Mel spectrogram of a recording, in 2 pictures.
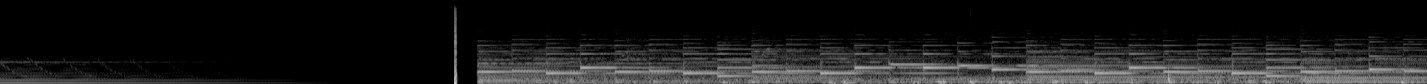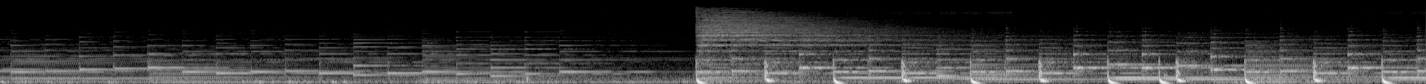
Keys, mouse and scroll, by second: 9.7 click, 10.8 s, 14.2 2, 16.8 Tab, 17.0-18.0 scroll down 5, 18.0 alt+z, 18.3-18.7 scroll down 2, 18.5 shift+middle click, 18.8-19.1 scroll up 5, 19.2 shift+middle click, 24.5 scroll down 1, 25.0 shift+middle click, 25.4 scroll up 2, 25.6 shift+middle click, 26.3 scroll down 1, 26.5 middle click, 28.2 scroll down 1.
